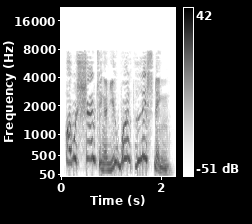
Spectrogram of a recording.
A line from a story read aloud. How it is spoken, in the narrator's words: the imp whined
